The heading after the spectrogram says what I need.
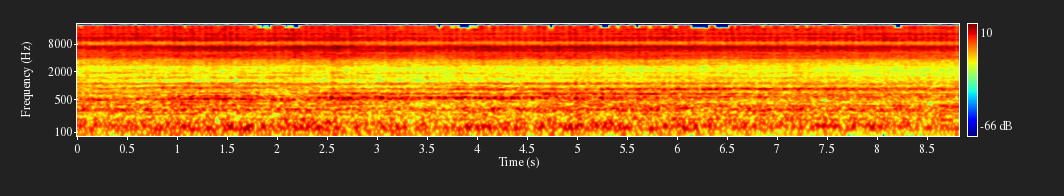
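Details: A home air conditioner runs with a loud, steady droning hiss that never lets up; a contractor blamed the motor, but this is unconfirmed.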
